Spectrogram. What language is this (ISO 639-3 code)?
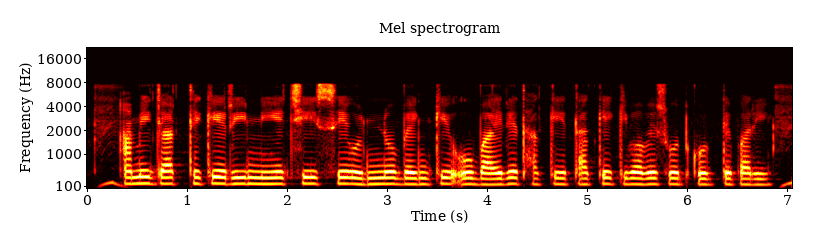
ben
